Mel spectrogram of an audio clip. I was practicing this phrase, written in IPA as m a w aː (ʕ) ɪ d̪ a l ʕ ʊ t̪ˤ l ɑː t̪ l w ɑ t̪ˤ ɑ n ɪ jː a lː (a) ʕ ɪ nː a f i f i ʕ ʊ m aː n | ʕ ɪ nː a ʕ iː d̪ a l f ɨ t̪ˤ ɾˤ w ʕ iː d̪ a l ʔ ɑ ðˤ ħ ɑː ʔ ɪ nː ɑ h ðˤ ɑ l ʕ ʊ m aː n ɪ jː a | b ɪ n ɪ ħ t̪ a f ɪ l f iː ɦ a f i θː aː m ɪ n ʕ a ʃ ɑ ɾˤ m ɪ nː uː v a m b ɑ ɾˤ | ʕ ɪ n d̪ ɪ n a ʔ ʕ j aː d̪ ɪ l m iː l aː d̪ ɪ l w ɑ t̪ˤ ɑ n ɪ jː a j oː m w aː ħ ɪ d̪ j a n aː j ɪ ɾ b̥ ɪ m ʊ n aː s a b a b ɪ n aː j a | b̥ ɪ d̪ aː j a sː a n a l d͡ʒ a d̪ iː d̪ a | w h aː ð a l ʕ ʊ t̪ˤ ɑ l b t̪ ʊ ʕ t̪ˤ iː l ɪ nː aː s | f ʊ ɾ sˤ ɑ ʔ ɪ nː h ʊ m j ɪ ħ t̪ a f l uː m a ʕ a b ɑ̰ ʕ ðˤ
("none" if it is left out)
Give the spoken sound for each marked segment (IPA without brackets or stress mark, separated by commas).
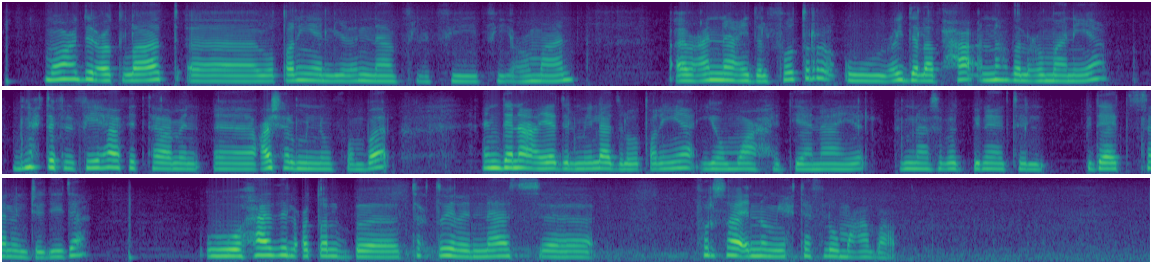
ʕ, i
